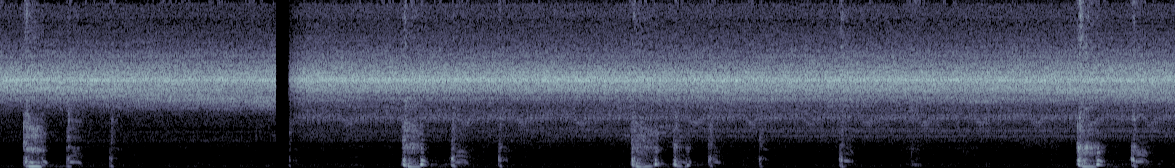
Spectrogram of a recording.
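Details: Woman whose body is weakened by illness coughing: four clusters of short coughs over a steady high background hiss, repeated coughing fits.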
